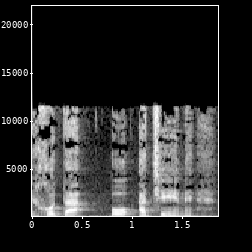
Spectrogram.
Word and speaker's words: Sean: Por supuesto, porque es el saludo de John Lennon, pero no del John de J. O-H-N, sino del hijo de Sean. Se escribe Sean y se pronuncia John.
